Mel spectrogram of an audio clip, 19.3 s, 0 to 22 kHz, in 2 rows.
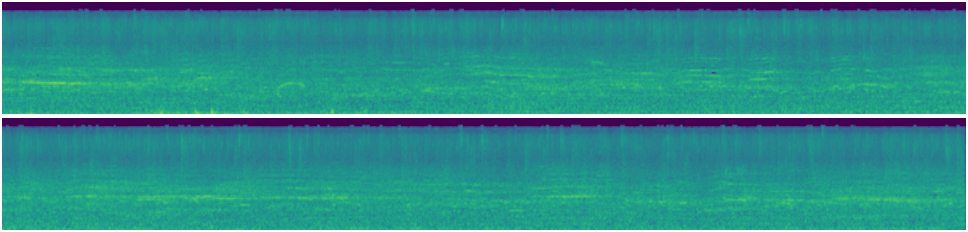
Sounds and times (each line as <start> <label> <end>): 0.0 children shouting at the distance 19.2
0.0 rain 19.2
